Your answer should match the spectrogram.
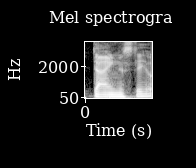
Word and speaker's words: Dynasty: Americans say Dynasty film. – Do they? – Mm-hmm. – Okay. Well, that's their problem. You know, by the way, it's also being reshot in Serbia. We'll come on to that in a moment. John James, who from the Dynasty or Dynasty? – Dynasty. – Okay, you Americans. Okay, it's Thanksgiving. I'll succumb to the American pronunciation.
